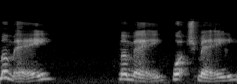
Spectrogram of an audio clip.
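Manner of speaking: put-on drawn-out little child voice. Comparing anxiety to a toddler demanding attention: imitating a toddler. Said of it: "A toddler that's going".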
